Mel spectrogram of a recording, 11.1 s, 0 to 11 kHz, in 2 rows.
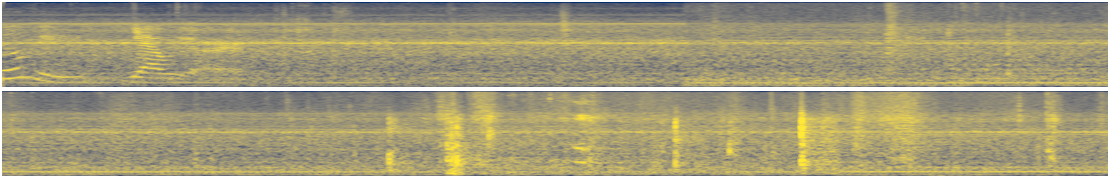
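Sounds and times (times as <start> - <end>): ventilation machinery hum: 0.0 - 11.0.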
